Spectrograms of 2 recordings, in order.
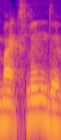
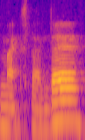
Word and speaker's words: Max Linder: I keep calling him Max Linder, but of course course, it's more properly pronounced Max Linder.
